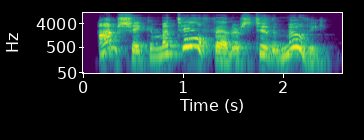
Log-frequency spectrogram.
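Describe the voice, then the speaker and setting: The voice sits at a fairly high pitch. It is a put-on character voice. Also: moderate pace. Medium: read story.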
